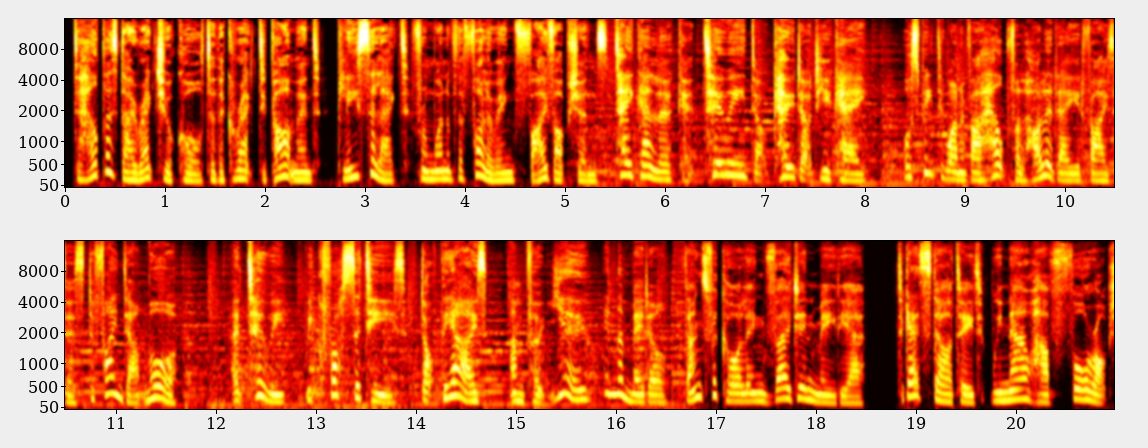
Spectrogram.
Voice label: on hold

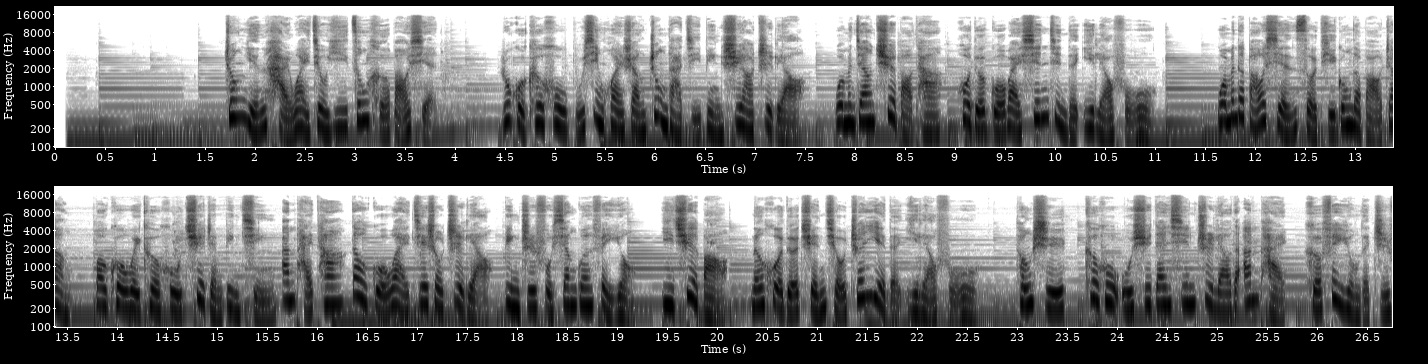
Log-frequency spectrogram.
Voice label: female chinese mandarin female

